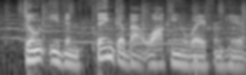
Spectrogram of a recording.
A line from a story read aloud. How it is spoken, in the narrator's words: the chef says angrily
